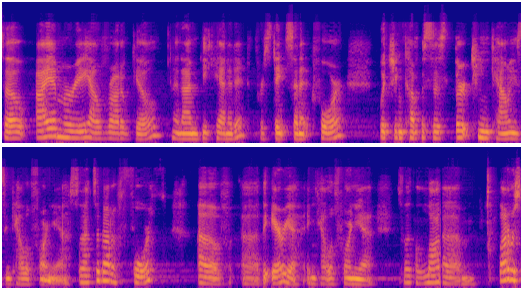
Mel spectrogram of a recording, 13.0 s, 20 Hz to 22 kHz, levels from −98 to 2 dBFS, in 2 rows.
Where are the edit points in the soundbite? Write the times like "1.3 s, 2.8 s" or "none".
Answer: 3.9 s, 11.6 s, 12.0 s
